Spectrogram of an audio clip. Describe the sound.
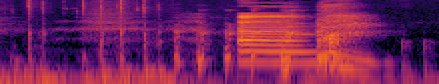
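Typing on a computer keyboard: a quick run of light key clicks, then a voice cuts in over the tapping.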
